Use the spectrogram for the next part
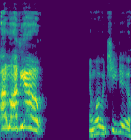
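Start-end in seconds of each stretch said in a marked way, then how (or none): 0.0-0.9 shrill, very high, very loud, harsh angry shout. Showing listeners how tone alone frightened the dog: harsh angry tone. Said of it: "she was sure I was angry".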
